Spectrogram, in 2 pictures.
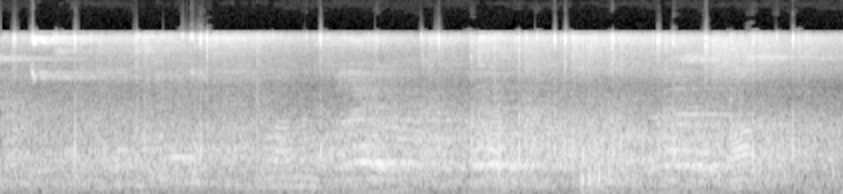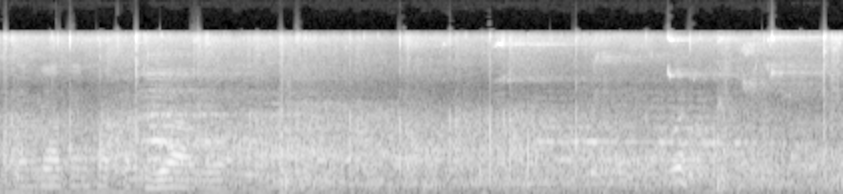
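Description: Indistinct chatter of many voices echoing in a sports hall, with a few light ticks of a table tennis ball near the end.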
